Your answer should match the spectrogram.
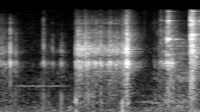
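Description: Hands handling the plastic parts of a washbasin sink trap and its drain strainer with the long central screw: light clicks, rattles and short scrapes of plastic on plastic, busier in the second half.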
